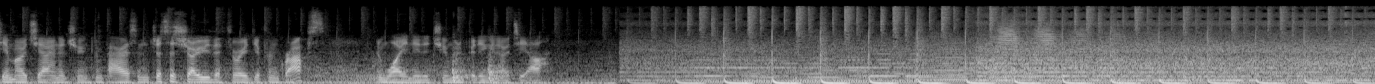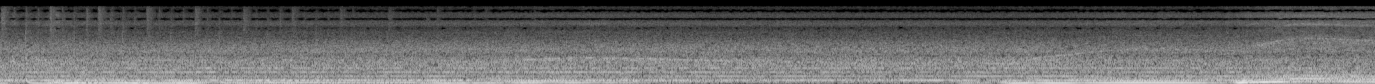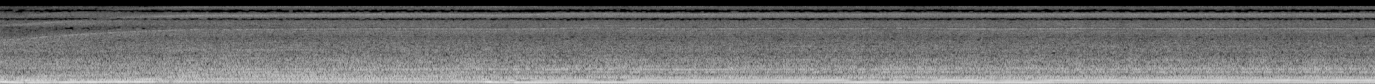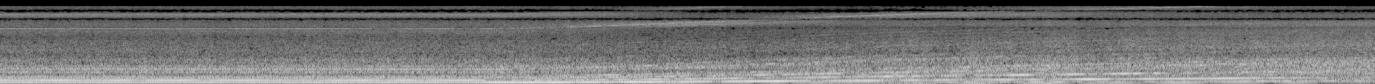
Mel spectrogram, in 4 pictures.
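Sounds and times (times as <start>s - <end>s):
car engine revving: 0.0s - 55.0s
high whine from rollers and tyres: 0.0s - 55.0s.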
